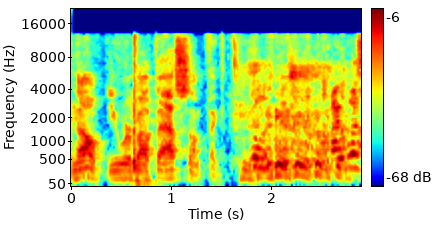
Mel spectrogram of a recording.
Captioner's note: laughter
